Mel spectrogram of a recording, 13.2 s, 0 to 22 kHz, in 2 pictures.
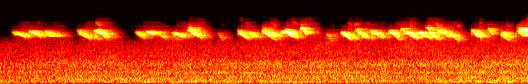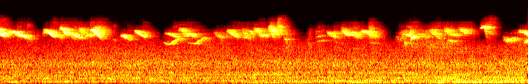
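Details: Oriental white-eye in captivity, kept as a teacher bird for other white-eyes, singing on a Sunday, 22 January 2022: a long, rapid, unbroken run of high chirping notes, about four per second, over low room hum.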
